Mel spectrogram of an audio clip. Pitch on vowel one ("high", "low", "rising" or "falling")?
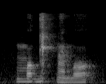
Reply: high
